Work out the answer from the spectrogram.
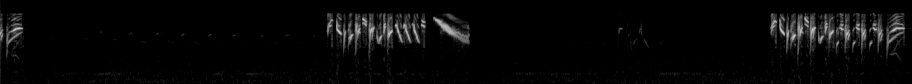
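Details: Goldfinch singing to attract other birds: separated phrases of fast, high, chattering twitters, one ending in a descending drawn note, with long silent gaps between.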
